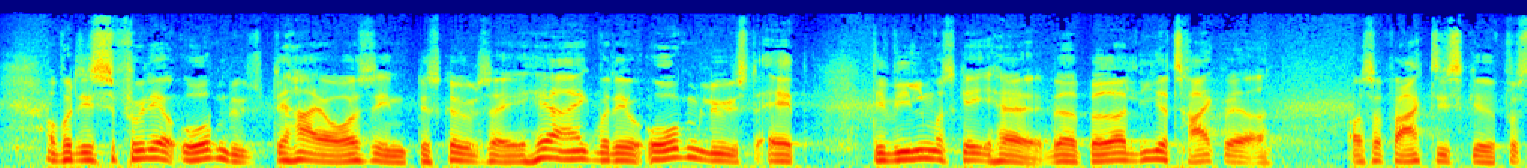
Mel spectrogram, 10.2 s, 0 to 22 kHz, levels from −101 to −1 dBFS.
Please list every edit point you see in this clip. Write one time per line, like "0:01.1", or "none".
none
